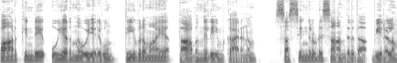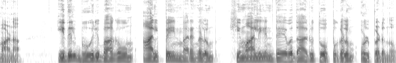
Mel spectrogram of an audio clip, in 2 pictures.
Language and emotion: Malayalam, neutral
